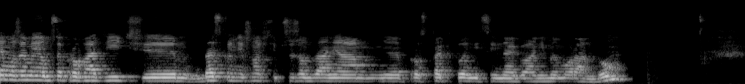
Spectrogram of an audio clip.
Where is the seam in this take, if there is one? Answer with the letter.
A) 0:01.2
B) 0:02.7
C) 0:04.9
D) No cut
D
